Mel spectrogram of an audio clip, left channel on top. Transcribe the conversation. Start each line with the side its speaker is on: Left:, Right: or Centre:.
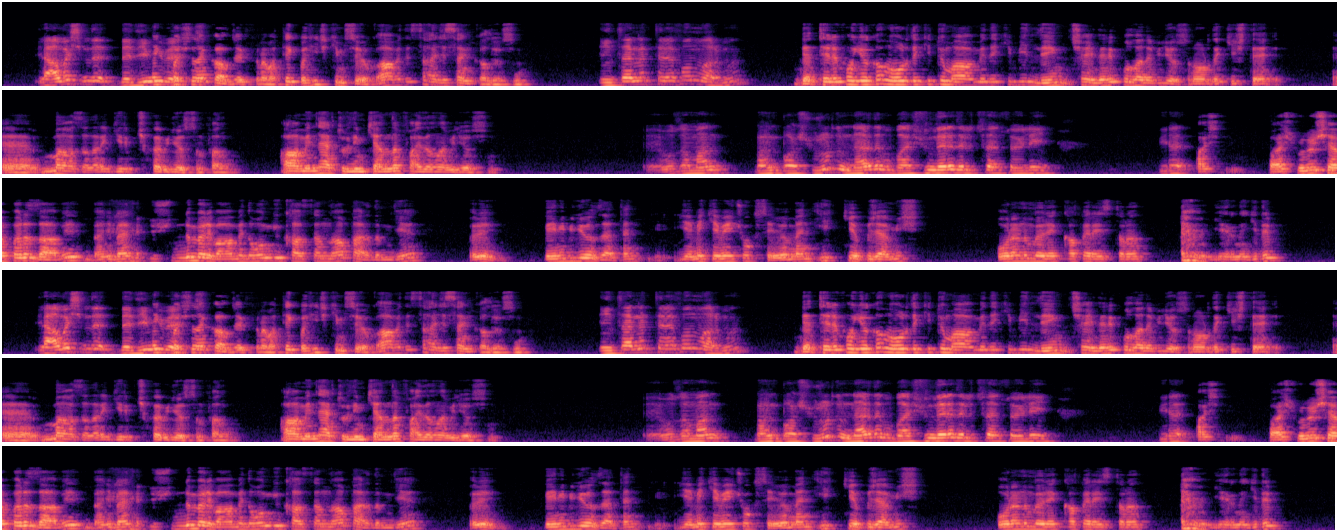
Right: ya ama şimdi dediğim
Left: Tek
Right: gibi
Left: başına
Right: şimdi
Left: kalacaksın ama tek başına hiç kimse yok. AVM'de sadece sen kalıyorsun.
Right: internet telefon var mı?
Left: Ya telefon yok ama oradaki tüm AVM'deki bildiğin şeyleri kullanabiliyorsun. Oradaki işte e, mağazalara girip çıkabiliyorsun falan. Amin her türlü imkandan faydalanabiliyorsun.
Right: E, o zaman ben başvururdum. Nerede bu başvuru? <laughs> Nerede lütfen söyleyin. Ya
Left: Baş, başvuruyu şey yaparız abi. Hani
Right: <laughs>
Left: ben düşündüm böyle bir Ahmet'e 10 gün kalsam ne yapardım diye. Böyle beni biliyorsun zaten. Yemek yemeyi çok seviyorum. Ben ilk yapacağım iş oranın böyle kafe, restoran <clears throat> yerine gidip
